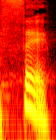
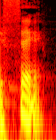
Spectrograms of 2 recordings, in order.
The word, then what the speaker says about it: fait: J'ai fait. So remember, final T is not pronounced. J'ai fait.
